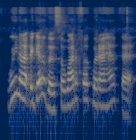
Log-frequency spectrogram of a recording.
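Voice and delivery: fast, loud exasperated disbelief; indignant. Real, not acted. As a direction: throw the question back, offended. Indignant aside in retelling.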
